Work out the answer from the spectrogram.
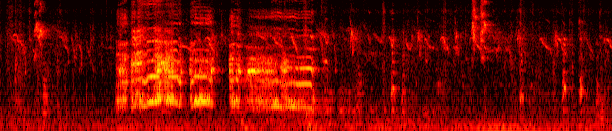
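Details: Novice Balenggek cock from Solok, West Sumatra, crows for about three seconds: choppy stepped syllables, a brief pause, then a longer tailing phrase. Small birds twitter before and after in the quiet background.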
